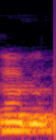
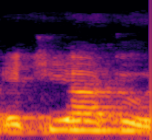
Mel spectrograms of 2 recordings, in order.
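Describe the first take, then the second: First: "her two" said as the word "her", then "two"; HER2 said as a word. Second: "H E R two" said letter by letter; HER2 spelled out. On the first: Speaker tells host how they pronounce the marker, "her two" as one name. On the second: Speaker echoes host's question, "H E R two" spelled letter by letter. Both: Shown as a demonstration. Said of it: "I pronounce it as her two".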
